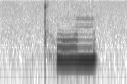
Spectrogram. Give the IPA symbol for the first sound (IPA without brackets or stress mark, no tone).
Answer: t̪ʰ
